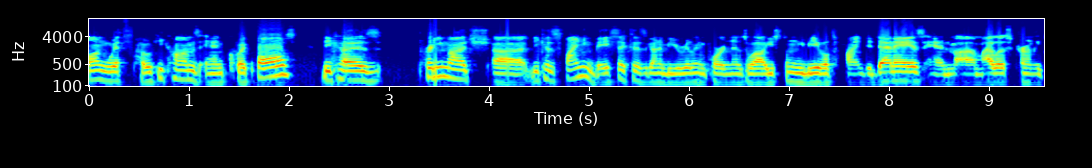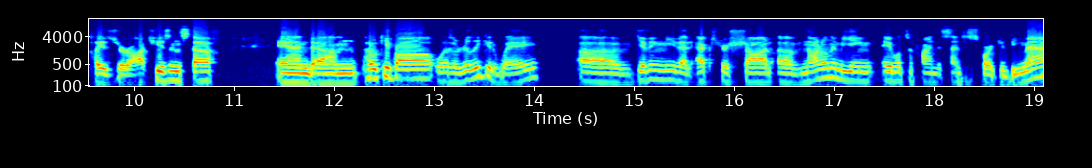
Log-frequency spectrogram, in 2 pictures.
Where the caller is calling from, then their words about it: Long Beach, California, United States; I'm calling from my room in Long Beach, California.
